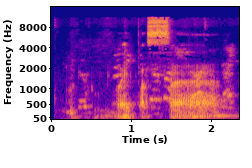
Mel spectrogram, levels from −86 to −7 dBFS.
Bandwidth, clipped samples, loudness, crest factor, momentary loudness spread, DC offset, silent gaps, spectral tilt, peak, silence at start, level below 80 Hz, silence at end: 12 kHz; under 0.1%; -18 LUFS; 20 dB; 23 LU; under 0.1%; none; -2 dB/octave; -2 dBFS; 0.2 s; -38 dBFS; 0 s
